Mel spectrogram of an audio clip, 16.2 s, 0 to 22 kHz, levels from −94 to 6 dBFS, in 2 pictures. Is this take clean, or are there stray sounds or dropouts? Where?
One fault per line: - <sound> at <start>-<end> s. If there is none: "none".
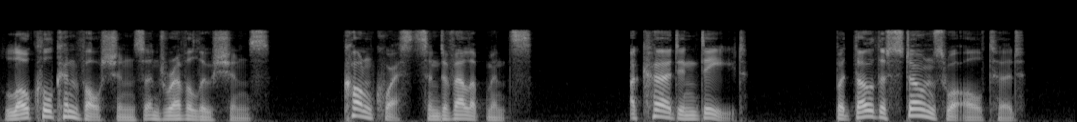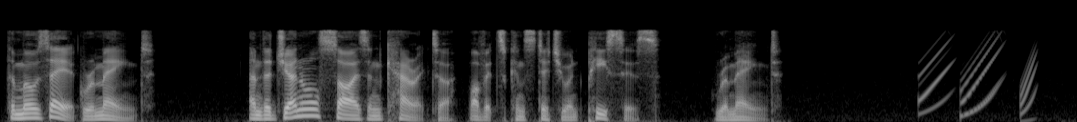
- chirp at 15.0-15.9 s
